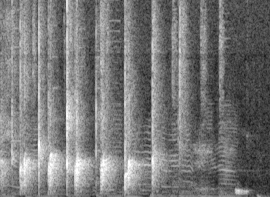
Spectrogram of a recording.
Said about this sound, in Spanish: Eh, aplauso para la gente de Lawrence.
